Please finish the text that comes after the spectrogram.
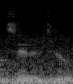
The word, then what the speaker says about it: San Antonio: That's how I said it, San Antonio. Yes. That's the right way to say it. Look at you, man. Not San Antonio. San Antonio.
